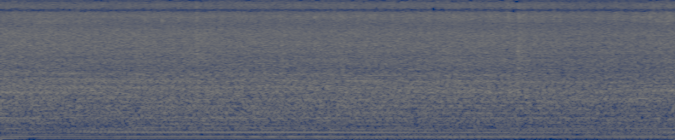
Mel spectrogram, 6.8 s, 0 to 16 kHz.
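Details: 2002 Mitsubishi Lancer at first start after installing a new catalytic converter/header with new gasket: steady, even low hum with constant pitch, no knocks or misses; smoothly idling engine, slight smoke from the new gasket.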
